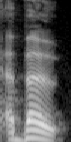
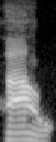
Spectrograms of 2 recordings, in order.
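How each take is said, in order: First: It is said in a Canadian accent. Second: It is said in an American accent.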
